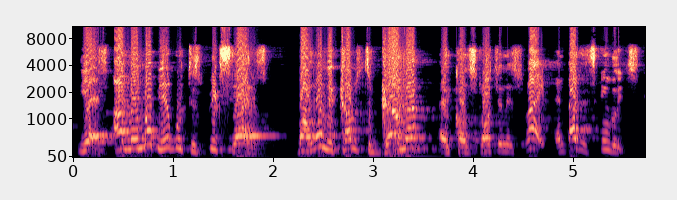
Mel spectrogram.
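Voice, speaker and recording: A middle-aged Ghanaian man preaches in a high voice, spinning personal stories into his sermon. He talks animatedly, doubles back on his words and calls out "Amen" to his listeners. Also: fairly quick, rough recording. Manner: animated storytelling, repeats himself, calls "Amen".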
